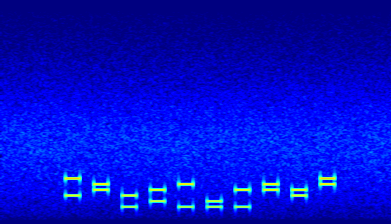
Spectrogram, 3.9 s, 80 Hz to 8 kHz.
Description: Multi-frequency trunk signalling (R1, as on North American trunks), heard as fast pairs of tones, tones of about 150 ms, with hum. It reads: KP 02571406 ST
